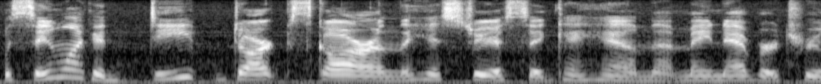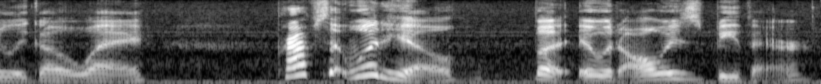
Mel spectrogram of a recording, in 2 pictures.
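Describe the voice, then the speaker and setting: A woman's voice: fairly low pitch, normal speed, slight background noise, low-quality recording. Woman reading a visual novel aloud. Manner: animated, laughing exclamations between narration.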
